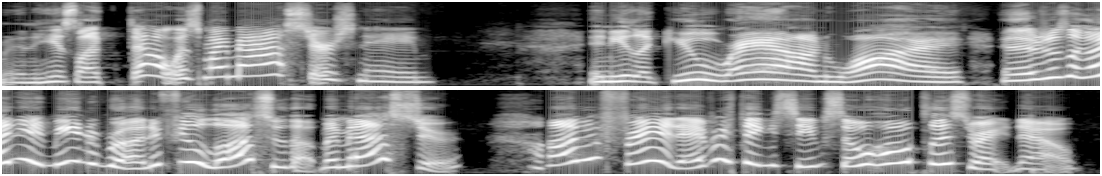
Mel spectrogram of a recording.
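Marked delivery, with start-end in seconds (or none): 0.6-5.4 lightly voiced wolf then a higher, whiny Ezra; mock the whiny young Jedi; Ezra impersonation. Podcaster voicing Ezra answering the wolf, high and whiny. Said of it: "My best Ezra impersonation". 5.4-10.9 put-on much higher whiny young Jedi voice; Ezra impersonation. Podcaster mocking Ezra's lost-apprentice lines, high and whiny. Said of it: "My best Ezra impersonation".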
